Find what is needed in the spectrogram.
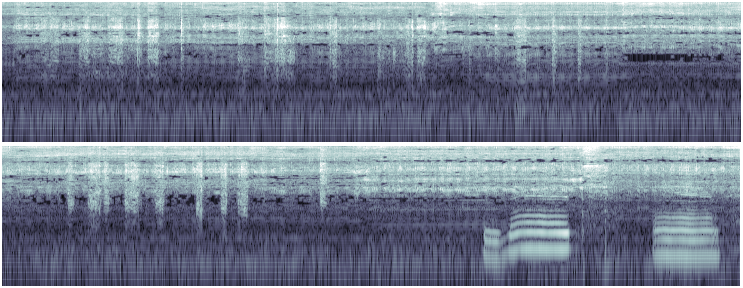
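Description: Handheld electric nail drill with a sanding-band bit running steadily, with short scratchy grinding sounds each time the bit touches a cured UV-resin earring to round off its sharp corners.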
